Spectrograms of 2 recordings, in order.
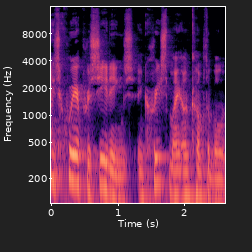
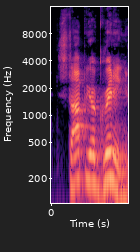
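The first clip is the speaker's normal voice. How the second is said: higher, louder angry shout; 5 semitones higher, 6 dB louder than usual. A narrator's reading. Narrator shouts at the landlord to stop grinning, angry. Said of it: "shouted I".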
